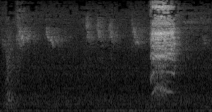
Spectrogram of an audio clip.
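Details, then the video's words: A red squirrel's odd squeaking: one loud, rasping squeal burst lasting about a third of a second near the end, preceded by soft, high-pitched bird twitters over a faint hiss. "Eichhörnchen seltsames Quietschen !"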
